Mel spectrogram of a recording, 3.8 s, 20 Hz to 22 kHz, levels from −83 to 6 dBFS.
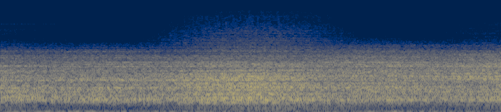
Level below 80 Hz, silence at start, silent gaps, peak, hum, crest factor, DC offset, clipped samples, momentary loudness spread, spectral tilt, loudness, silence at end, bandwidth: -50 dBFS; 0 s; none; -6 dBFS; none; 16 dB; under 0.1%; under 0.1%; 6 LU; -4.5 dB/octave; -21 LUFS; 0 s; 13.5 kHz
